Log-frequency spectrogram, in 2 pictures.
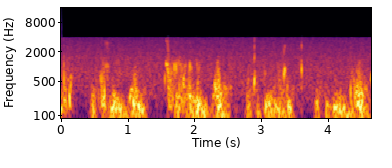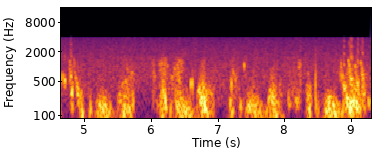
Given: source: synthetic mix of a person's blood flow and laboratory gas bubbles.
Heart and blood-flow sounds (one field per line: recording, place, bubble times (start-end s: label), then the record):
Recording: Doppler ultrasound of blood flow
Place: precordium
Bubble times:
0.00-0.20 s: bubbles
0.56-0.89 s: bubbles
1.09-1.15 s: bubbles
1.54-2.13 s: bubbles
2.85-2.95 s: bubbles
3.04-3.08 s: bubbles
3.19-3.40 s: bubbles
3.57-3.65 s: bubbles
4.31-4.53 s: bubbles
4.62-4.96 s: bubbles
5.56-5.77 s: bubbles
6.01-6.50 s: bubbles
6.56-6.67 s: bubbles
7.17-7.32 s: bubbles
7.37-7.44 s: bubbles
8.04-8.26 s: bubbles
8.32-8.52 s: bubbles
8.80-9.30 s: bubbles
From the record:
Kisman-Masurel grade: 243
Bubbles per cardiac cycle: several, 3 to 8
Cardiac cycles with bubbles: 100%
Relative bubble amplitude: loud (0.450 to 0.775)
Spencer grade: 3 (all of the cardiac periods contain showers or single bubble signals, but not dominating or overriding the cardiac motion signals)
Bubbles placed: anywhere in the cardiac cycle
